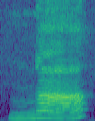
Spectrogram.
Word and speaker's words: Ngā: So ngā, the sound ngā, my tongue is actually kind of back here. Ngā, it's different to the sound nā with just the N. So it's ngā because this G has to be pronounced.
